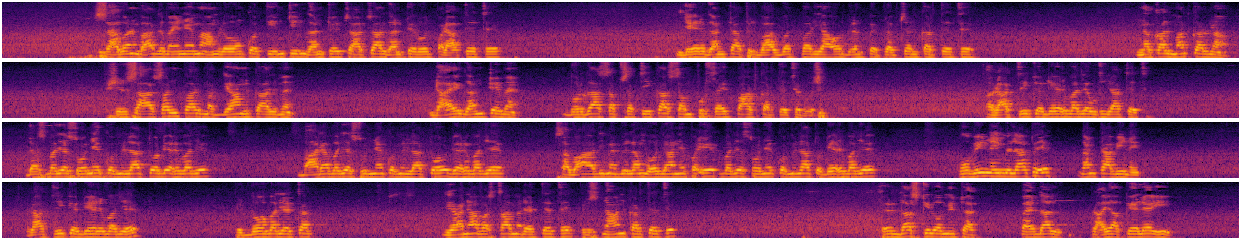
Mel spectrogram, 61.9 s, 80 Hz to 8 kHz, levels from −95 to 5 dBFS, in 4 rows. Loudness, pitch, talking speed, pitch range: -16 LUFS, 150 Hz, 115 wpm, 140-155 Hz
